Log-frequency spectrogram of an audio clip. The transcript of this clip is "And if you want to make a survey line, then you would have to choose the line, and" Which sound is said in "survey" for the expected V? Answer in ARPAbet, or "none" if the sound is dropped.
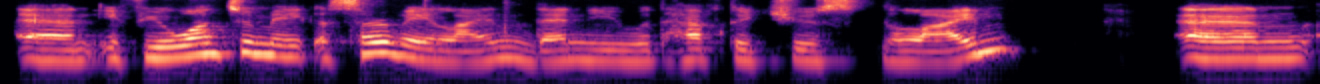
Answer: V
